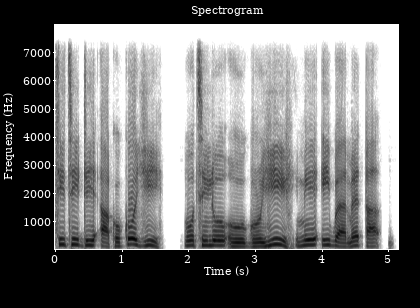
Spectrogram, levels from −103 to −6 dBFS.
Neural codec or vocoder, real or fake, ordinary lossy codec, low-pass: codec, 24 kHz, 0.9 kbps, WavTokenizer, small release; fake; none; 7.2 kHz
